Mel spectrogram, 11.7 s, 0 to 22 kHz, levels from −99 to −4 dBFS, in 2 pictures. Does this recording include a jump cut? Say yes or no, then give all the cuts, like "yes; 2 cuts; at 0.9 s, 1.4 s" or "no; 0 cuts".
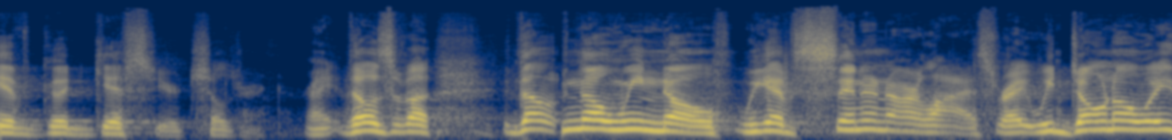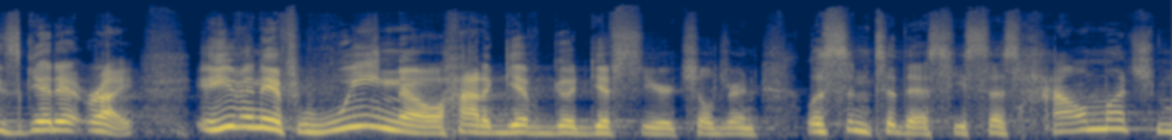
yes; 1 cut; at 2.8 s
